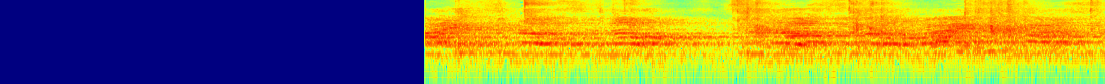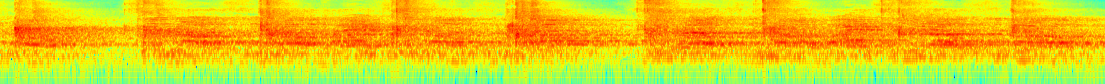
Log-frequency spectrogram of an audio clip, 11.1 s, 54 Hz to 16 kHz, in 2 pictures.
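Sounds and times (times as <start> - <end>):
group singing in chorus: 2.2 - 11.0
hand claps: 3.6 - 10.9.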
